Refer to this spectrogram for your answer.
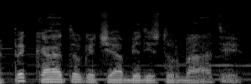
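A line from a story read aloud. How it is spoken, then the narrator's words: Muttered. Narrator (Italian): borbottò Bazarov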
